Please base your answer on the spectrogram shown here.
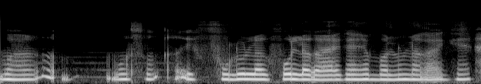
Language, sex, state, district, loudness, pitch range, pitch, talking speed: Hindi, female, Bihar, West Champaran, -14 LUFS, 230-245 Hz, 235 Hz, 135 wpm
